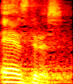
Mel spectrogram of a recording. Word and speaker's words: Esdras: Muita gente pronuncia, já que é reunião de obreiro, muita gente pronuncia Esdras. Se você puder pronunci e aberto Esdras, mas se disserdra, nem por isso nós vamos brigar.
